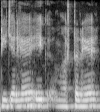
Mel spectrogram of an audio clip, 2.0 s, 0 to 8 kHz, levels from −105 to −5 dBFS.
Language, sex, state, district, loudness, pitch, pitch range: Hindi, male, Uttar Pradesh, Shamli, -20 LUFS, 170 Hz, 165-175 Hz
